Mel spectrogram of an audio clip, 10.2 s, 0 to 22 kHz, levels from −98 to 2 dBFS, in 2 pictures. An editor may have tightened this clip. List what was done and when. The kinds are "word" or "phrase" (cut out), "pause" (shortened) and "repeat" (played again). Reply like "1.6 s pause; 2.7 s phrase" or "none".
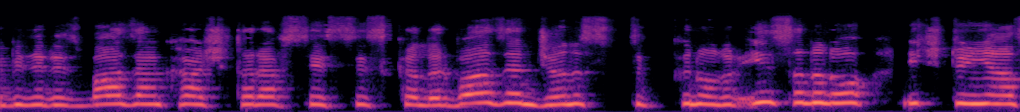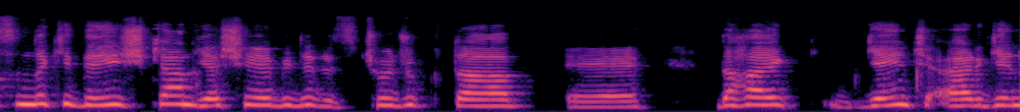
4.4 s pause; 6.1 s word; 7.8 s pause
